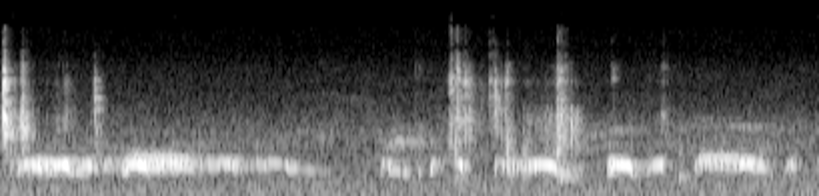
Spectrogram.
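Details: Captive spotted dove cooing a practised pattern intended to set off other caged birds calling. Soft, level coos in short runs, interrupted by brisk clicking and rustling sounds over a hissy background.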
